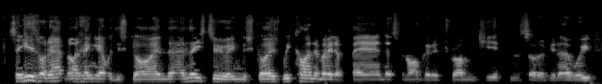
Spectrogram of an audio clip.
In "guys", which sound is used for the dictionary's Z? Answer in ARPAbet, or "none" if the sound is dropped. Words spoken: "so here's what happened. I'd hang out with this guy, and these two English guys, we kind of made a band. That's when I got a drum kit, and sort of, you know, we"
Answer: Z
